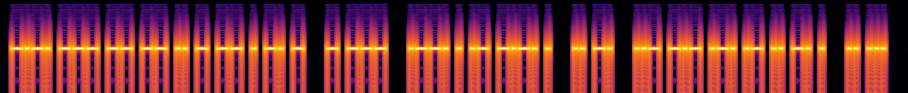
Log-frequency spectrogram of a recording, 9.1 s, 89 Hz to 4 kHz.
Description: Morse code, heard as a keyed tone, about 36 wpm, 550 Hz. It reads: COMMITMENT TO PEACE IN UKRAINE IS
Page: News Headlines in Morse Code at 35 WPM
